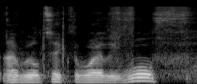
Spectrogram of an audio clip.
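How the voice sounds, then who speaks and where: A man's voice: on the low side, lively intonation, a little slow, mellow, a little hiss or hum. A man hosting a casual livestream, thinking aloud as he picks cards. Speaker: livestream host.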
